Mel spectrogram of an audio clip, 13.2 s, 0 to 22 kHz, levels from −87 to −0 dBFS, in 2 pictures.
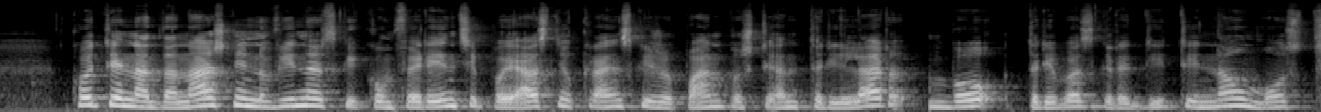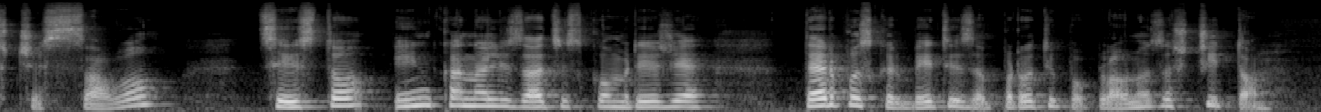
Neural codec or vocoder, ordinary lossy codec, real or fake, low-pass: none; none; real; 19.8 kHz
